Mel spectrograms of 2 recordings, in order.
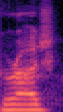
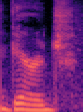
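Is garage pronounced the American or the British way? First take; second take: American; British. First: It is pronounced the American way. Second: It is pronounced the British way.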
